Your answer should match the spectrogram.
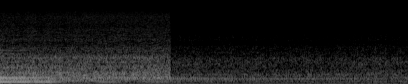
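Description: Motor yacht under way: a steady drone of engine and water rushing along the hull, dropping suddenly to a quieter level just before two seconds in.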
